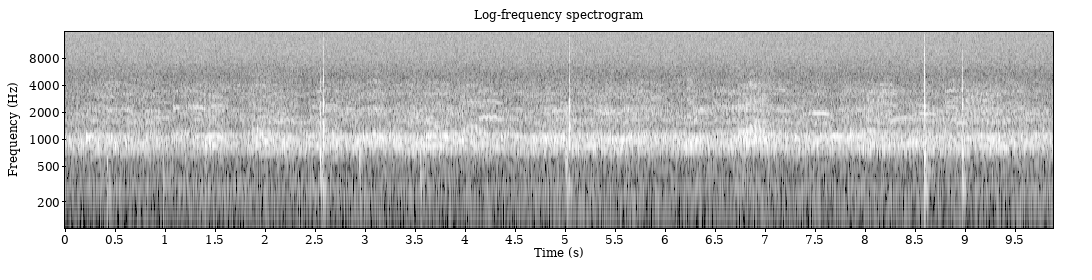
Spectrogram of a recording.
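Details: Common cranes, some of 24,000 gathered at Kvismaren, coming in to roost in the wetland: a dense, continuous chorus of overlapping trumpeting calls from many birds, with a few sharp clicks of handling noise.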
